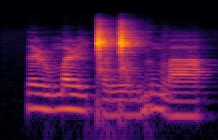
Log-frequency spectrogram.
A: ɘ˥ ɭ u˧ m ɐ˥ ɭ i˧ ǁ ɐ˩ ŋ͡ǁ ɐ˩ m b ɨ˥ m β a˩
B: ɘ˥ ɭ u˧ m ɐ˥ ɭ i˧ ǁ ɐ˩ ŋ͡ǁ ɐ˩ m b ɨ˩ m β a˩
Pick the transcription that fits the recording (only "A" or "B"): A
